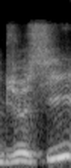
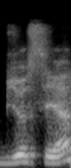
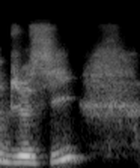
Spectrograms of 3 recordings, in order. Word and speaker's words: Biosi: On enchaîne avec la gamme Biosi, et je fais en sorte de bien la prononcer parce que j'ai été repris plusieurs fois en prononçant mal avec Biocea, mais c'est bien Biosi.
